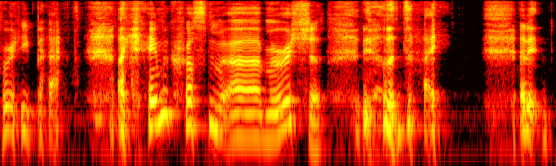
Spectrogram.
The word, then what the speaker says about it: Mauritius: I typed it into Google and typed in pronunciation. The second it was like Mauritius, I was just like, oh.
